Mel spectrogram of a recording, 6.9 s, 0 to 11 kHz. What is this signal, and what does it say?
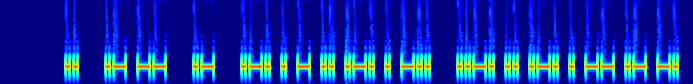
Morse code, heard as a keyed tone, about 37 wpm, 700 Hz. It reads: I AM A RETIRED FIREMAN
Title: Speed-Racing Common QSO Phrases - 30wpm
